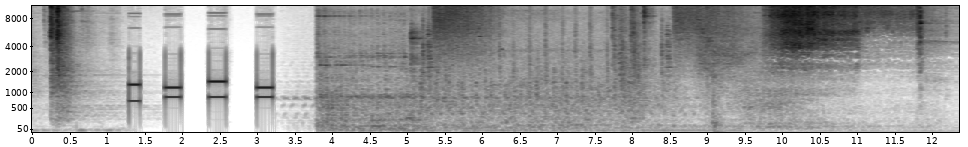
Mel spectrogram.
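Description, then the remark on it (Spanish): Four short, evenly spaced keypad beeps, each a steady two-note electronic tone, sound alone before giving way to a loud, continuous rushing rumble. “Tengo pues, aquí el teclado, ¿preparado?”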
